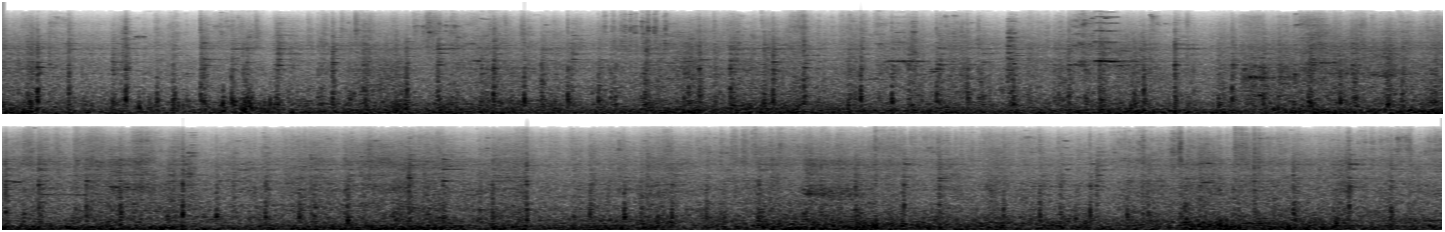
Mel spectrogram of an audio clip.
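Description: Freight train of empty covered hopper cars rolling past at steady speed. There is a continuous rumble and rattle, and the wheels click rapidly over the rail joints. Now and then a faint, brief squeal is heard.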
